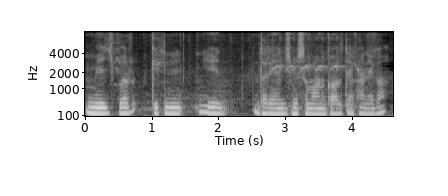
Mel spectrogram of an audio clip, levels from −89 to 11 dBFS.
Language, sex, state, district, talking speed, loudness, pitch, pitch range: Hindi, male, Uttar Pradesh, Shamli, 130 wpm, -16 LUFS, 150 Hz, 140-155 Hz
